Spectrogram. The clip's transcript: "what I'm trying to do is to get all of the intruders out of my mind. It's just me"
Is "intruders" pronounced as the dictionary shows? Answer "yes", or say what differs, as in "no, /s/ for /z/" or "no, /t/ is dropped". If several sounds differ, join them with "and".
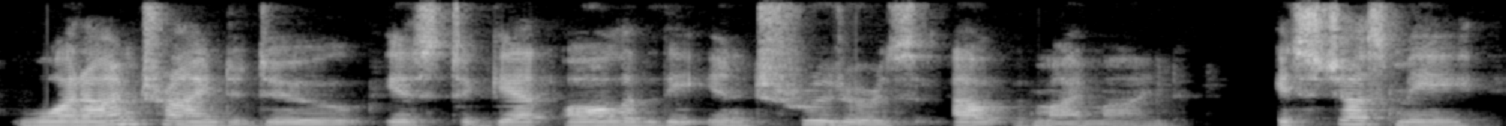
yes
